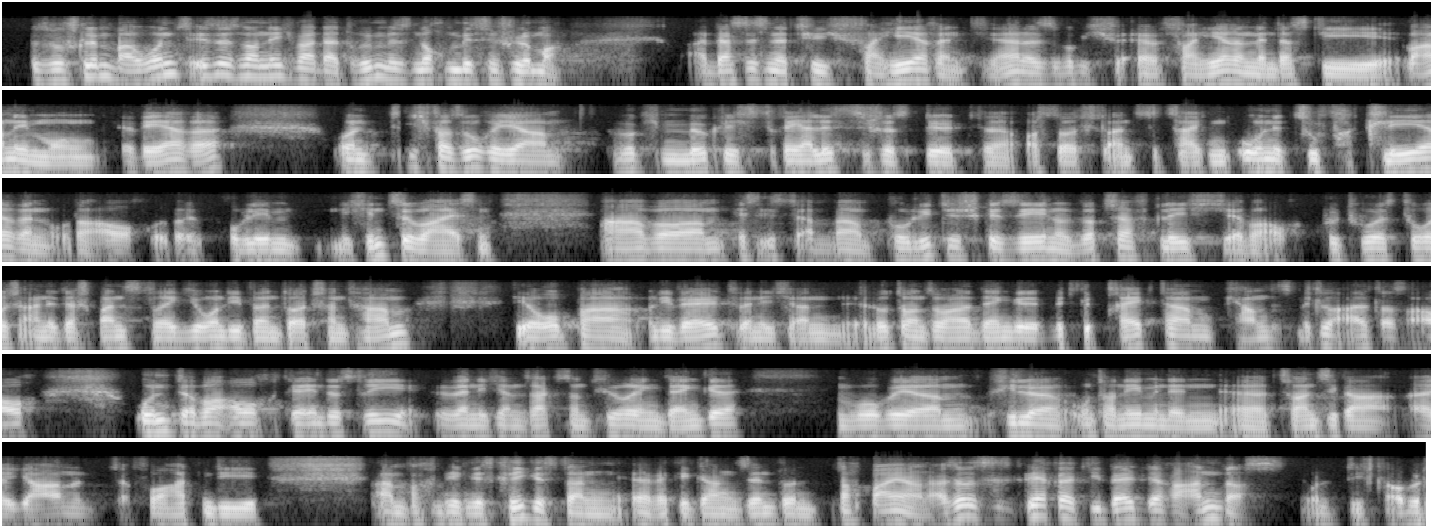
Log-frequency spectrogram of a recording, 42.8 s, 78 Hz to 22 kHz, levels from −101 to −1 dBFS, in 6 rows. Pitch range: 90-115 Hz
